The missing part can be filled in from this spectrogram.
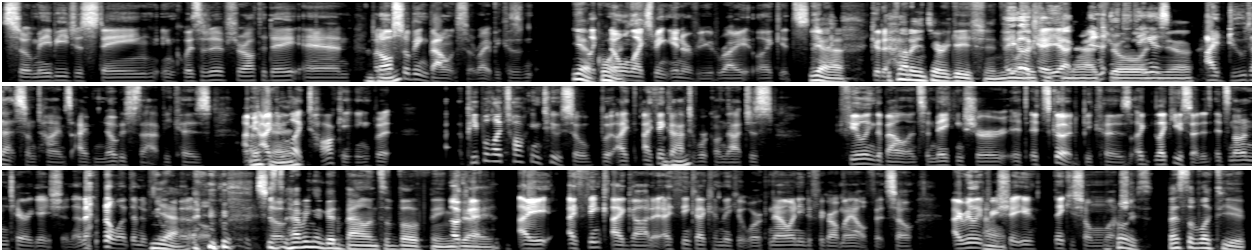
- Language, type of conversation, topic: English, advice, How should I prepare for a first date?
- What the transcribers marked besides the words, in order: chuckle; tapping; laughing while speaking: "and I don't want them to feel"; chuckle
